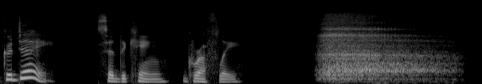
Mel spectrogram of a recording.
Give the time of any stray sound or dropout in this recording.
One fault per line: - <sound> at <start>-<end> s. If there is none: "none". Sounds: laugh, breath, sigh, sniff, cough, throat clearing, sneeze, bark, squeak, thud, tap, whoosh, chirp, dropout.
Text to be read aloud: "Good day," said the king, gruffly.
- sigh at 3.1-4.7 s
